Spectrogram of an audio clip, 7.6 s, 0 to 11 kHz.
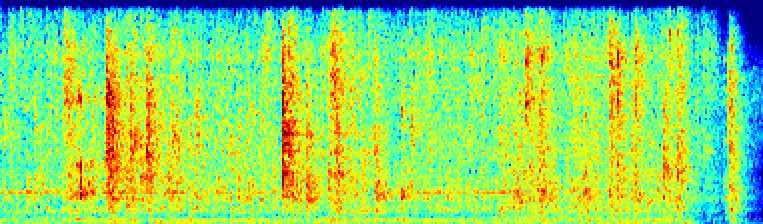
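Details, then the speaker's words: LiftMaster 8557 Elite Series 3/4 hp AC-motor belt-drive opener with MVIS on a 16x7 CHI 5283 door: smooth, even low hum, no clunks or squeals, running steadily until it stops; nice and quiet, normal opener run. "Folks, that's what quality sounds like in an AC motor."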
